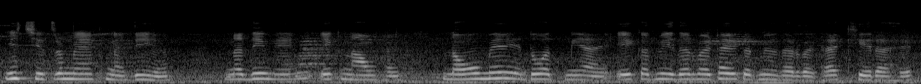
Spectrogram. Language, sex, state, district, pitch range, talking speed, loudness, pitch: Hindi, female, Uttar Pradesh, Ghazipur, 215-250 Hz, 195 wpm, -30 LUFS, 235 Hz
